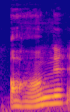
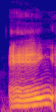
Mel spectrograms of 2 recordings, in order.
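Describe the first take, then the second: First: The vowel sounds like the one in 'on'. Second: The vowel sounds like the one in 'an'. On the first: This is how the film said the name. The speaker calls it wrong. "they pronounced his name Ong" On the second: This is how the name should be said. The speaker calls it right. "instead of Aang"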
